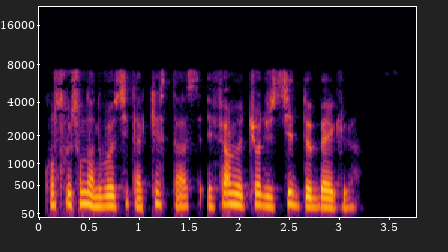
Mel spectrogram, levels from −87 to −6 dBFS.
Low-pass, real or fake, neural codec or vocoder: 7.2 kHz; real; none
